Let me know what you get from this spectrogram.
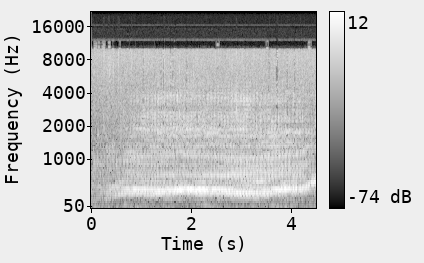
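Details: Whale song as one long, steady, mid-pitched tonal moan held for several seconds with a rich harmonic tone, slightly wavering and rising at the end, over a background hiss.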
